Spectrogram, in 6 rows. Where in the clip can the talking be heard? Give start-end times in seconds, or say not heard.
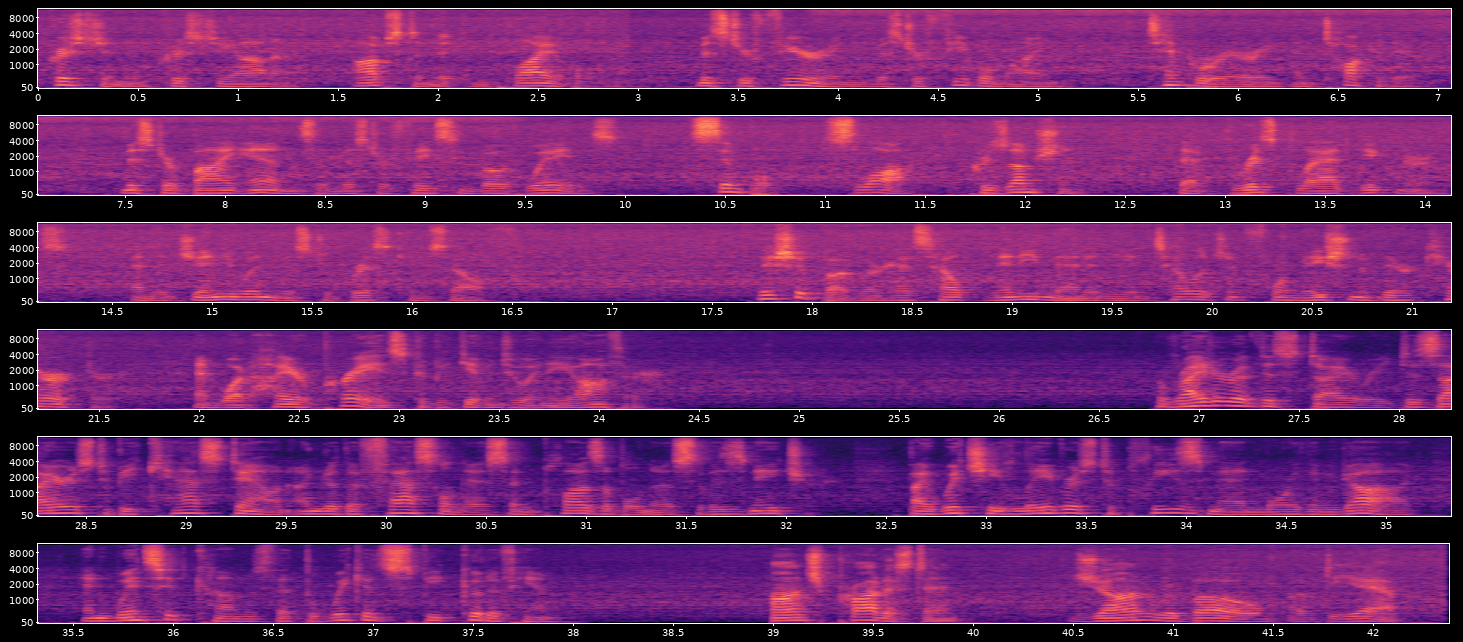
0.0-16.6, 17.8-24.4, 26.8-38.0, 39.0-42.3.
